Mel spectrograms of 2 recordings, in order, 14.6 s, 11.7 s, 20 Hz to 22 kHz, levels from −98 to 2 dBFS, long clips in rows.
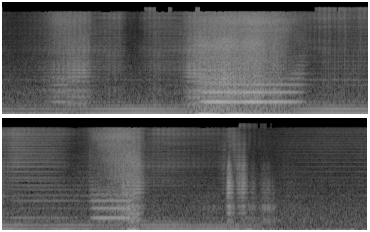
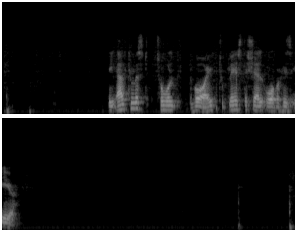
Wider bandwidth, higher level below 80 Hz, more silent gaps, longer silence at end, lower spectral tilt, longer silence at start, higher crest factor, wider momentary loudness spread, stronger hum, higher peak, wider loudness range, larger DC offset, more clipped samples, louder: first, 19 kHz vs 7.2 kHz; first, -52 dBFS vs under -90 dBFS; neither; about the same, 0 s vs 0.1 s; second, -1.5 dB/octave vs -5 dB/octave; about the same, 0 s vs 0.1 s; about the same, 22 dB vs 24 dB; first, 23 LU vs 11 LU; second, none vs 50 Hz at -80 dBFS; first, -14 dBFS vs -30 dBFS; first, 13 LU vs 9 LU; neither; neither; first, -33 LUFS vs -49 LUFS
